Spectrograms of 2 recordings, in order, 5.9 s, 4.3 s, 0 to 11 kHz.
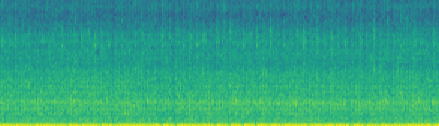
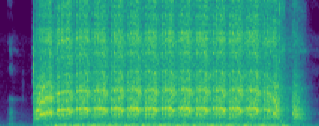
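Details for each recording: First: Honda CB400T Dream twin after service: lumpy, uneven low beat that stumbles now and then; carburettors badly unsynchronized, right carb way off. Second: Honda CB400T Dream twin during a compression test, throttle wide open: steady, even starter cranking for about three seconds with a regular pulse, no stumble; readings 120 and just over 115, healthy normal cranking.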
